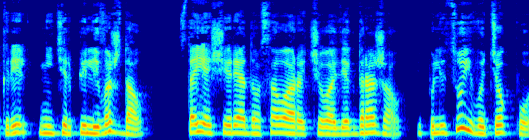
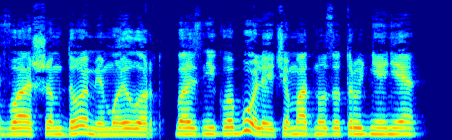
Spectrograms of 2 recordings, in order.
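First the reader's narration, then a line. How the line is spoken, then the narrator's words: Growled. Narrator (Russian): прорычал Ратикрель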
